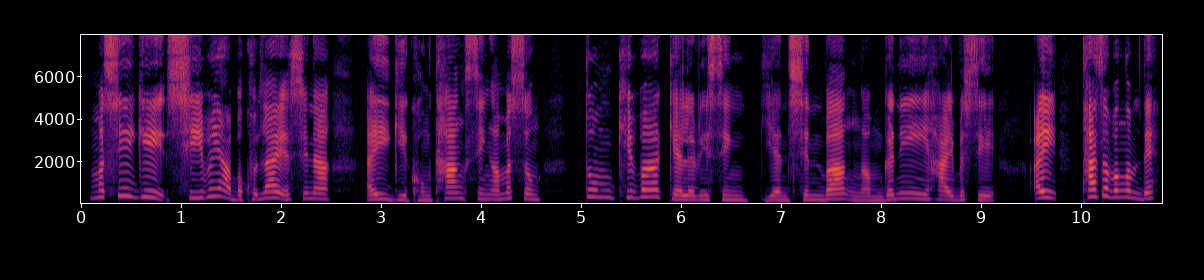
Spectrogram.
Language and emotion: Manipuri, surprised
